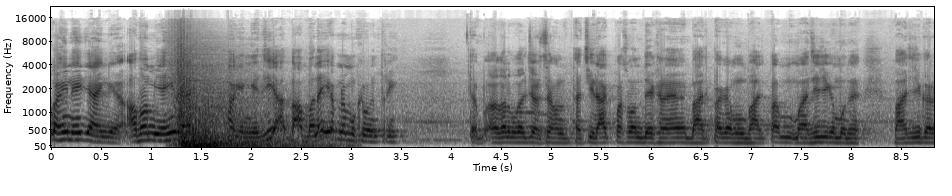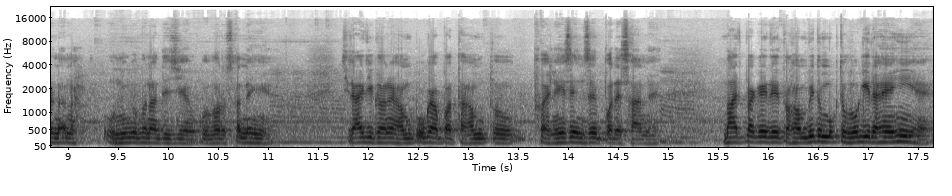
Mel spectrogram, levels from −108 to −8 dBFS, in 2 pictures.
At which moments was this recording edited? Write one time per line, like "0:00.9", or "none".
0:01.5

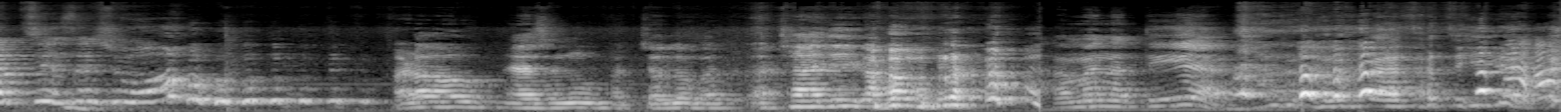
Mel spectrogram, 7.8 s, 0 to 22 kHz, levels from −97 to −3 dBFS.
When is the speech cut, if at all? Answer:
0:05.2

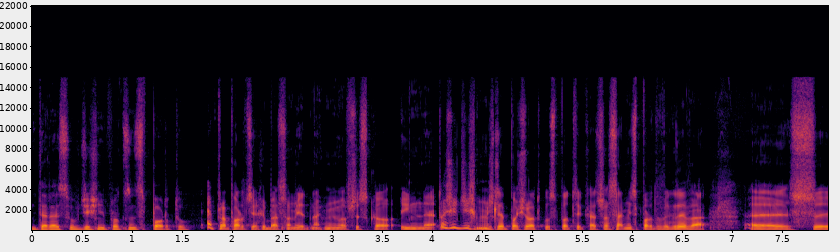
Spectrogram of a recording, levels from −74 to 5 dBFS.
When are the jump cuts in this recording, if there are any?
0:01.6
0:04.0

